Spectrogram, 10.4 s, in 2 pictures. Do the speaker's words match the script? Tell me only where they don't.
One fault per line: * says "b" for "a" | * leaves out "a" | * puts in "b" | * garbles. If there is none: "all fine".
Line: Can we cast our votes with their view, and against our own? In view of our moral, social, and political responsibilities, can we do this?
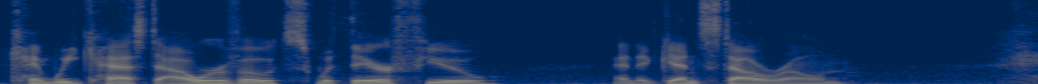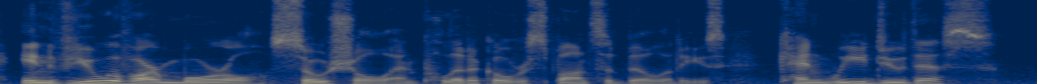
* says "few" for "view"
